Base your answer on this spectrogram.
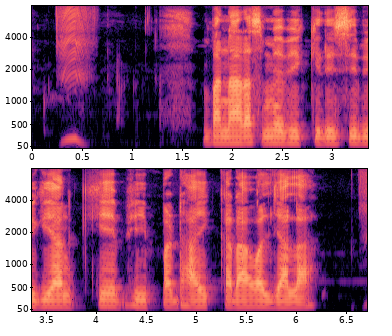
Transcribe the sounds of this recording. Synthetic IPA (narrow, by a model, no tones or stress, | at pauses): bənaːɾəsmẽbʱikɪɾisibɪɡjaːnkʰebʱipəɖʱaːikəɾaːwəld͡ʒaːlaː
